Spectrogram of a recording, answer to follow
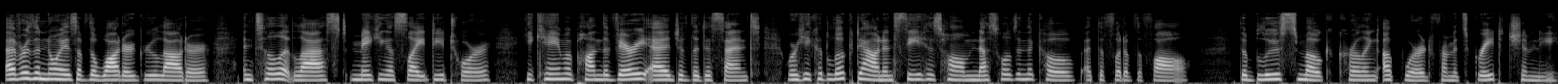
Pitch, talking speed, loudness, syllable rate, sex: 210 Hz, 200 wpm, -19 LUFS, 4.9 syllables/s, female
